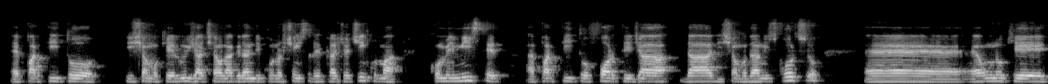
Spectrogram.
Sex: male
